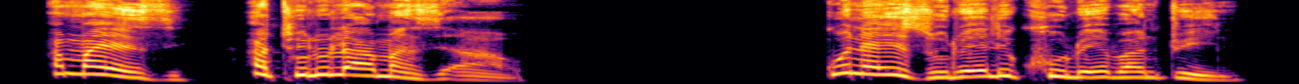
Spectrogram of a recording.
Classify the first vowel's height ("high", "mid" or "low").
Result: low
